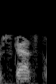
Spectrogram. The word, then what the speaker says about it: Scats: Um, as for uh, for Scats poker, and I don't pronounce it skates. I have no idea who who would do that. It's not like it has a silent Z or anything.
